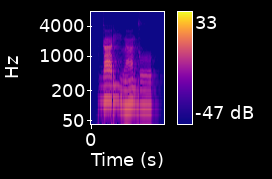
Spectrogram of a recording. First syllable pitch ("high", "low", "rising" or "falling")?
high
